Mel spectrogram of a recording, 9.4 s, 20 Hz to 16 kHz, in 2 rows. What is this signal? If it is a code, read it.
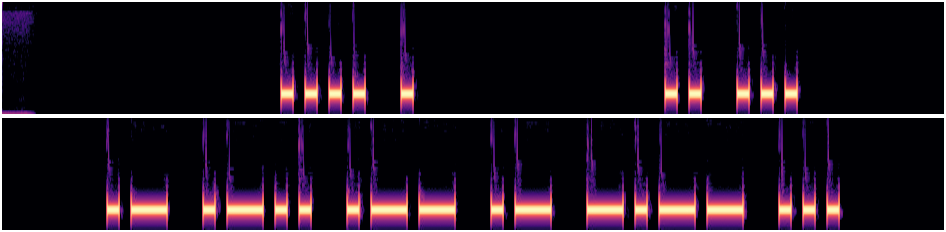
Morse code, heard as a keyed tone, about 20 wpm, 700 Hz. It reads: HE IS ALWAYS
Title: 3x Word-Spacing - Sentences from Top 300 Words - 20wpm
